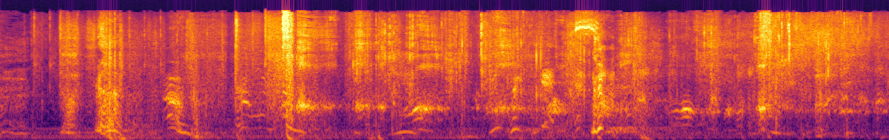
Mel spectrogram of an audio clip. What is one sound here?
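A young woman grunts and strains while struggling.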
